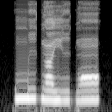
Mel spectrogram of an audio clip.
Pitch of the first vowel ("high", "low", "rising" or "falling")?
high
